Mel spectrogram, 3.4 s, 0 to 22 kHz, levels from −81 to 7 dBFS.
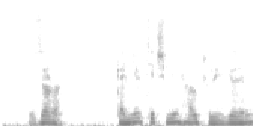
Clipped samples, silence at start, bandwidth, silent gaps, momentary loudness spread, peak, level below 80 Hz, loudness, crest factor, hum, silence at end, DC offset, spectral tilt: under 0.1%; 0.05 s; 15.5 kHz; none; 6 LU; -34 dBFS; -64 dBFS; -48 LUFS; 14 dB; none; 0 s; under 0.1%; -6.5 dB/octave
